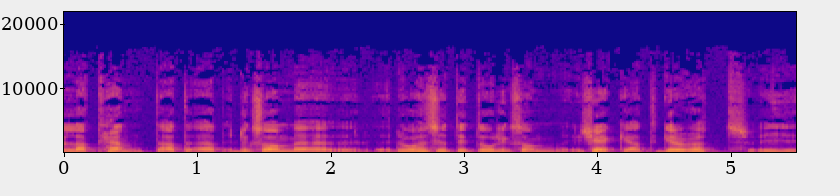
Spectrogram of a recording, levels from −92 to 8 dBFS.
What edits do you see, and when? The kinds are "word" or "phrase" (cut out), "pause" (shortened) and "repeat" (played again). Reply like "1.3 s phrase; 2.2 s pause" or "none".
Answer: 1.3 s word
